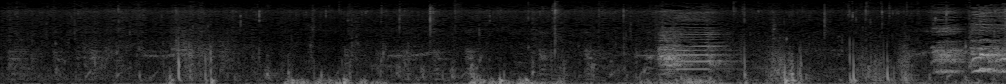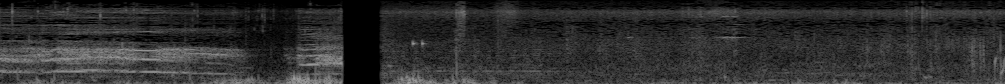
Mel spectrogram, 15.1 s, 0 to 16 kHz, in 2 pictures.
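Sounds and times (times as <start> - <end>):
rooster crowing: 7.0 - 9.4.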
